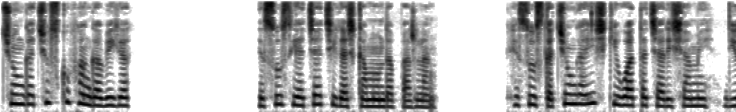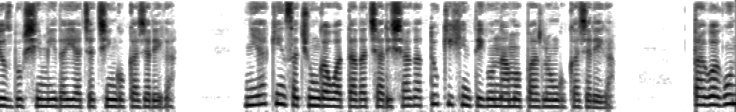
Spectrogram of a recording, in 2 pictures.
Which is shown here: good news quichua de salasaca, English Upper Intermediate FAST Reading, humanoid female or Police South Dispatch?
good news quichua de salasaca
